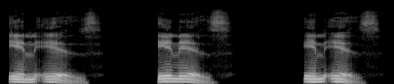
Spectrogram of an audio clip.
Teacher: We've taken away that H completely and we've made it into one word.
